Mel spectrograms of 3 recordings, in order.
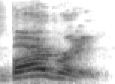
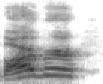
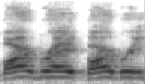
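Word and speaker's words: Barbre: story with Barbray, because people don't know how to say his name, but you got an inside scoop here on what the Eagles say on their website. It's Barbary. He's French. It's Barbary.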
